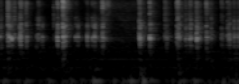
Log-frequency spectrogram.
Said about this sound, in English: One, I have a mechanical keyboard. I don't know if you guys will be able to hear this.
